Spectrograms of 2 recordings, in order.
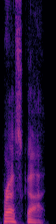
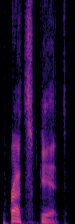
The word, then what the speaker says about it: Prescott: Prescott Arizona it's not Prescott it's presc is but if you listen to anybody up there it's web yeah Prescott it is spelled Prescott and they call it pretz skit um snobby people I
